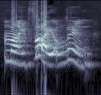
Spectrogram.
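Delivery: slow, loud anguished monster wail; Yeti crying out.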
